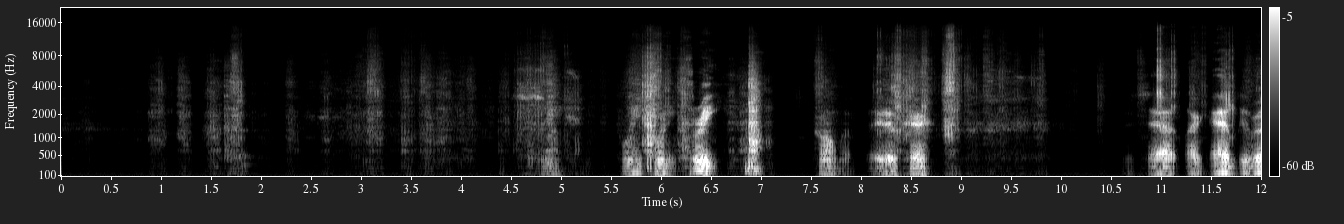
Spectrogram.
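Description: Cardboard retail box being pried open and foil-wrapped trading card packs slid out and handled: a string of short, intermittent scrapes and rustles.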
